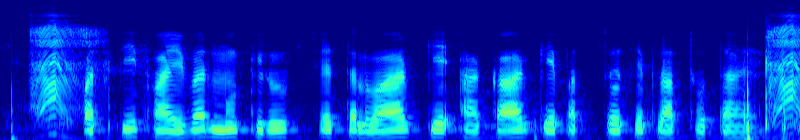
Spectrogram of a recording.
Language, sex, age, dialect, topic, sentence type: Hindi, male, 18-24, Awadhi Bundeli, agriculture, statement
